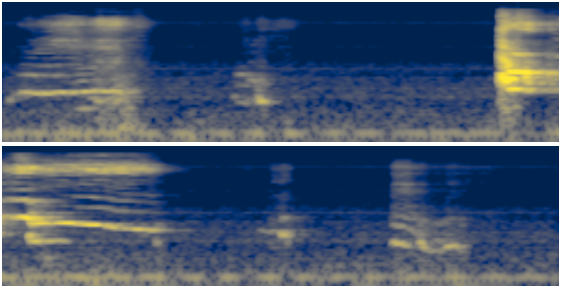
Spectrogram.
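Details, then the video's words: French Bulldog throwing a tantrum in his cage: a drawn-out whine, then a loud wavering yelping howl, with faint short whimpers between, over a steady low electrical hum. "FRENCH BULLDOG THROWS TANTRUM IN HIS CAGE!!"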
